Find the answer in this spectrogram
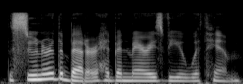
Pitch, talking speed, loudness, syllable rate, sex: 180 Hz, 245 wpm, -18 LUFS, 5.8 syllables/s, female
